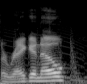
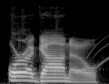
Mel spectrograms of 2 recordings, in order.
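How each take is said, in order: First: It is said with an American pronunciation. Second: It is said with a British pronunciation.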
